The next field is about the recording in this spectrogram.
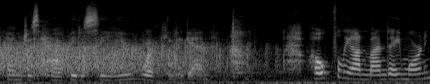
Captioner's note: audience applauding; chuckles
